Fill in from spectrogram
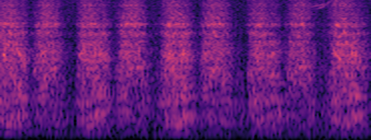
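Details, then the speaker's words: Knew Concepts guided saw (Compact Marquetry / Precision Die Saw), bearings correctly adjusted: even back-and-forth sliding whoosh, about four strokes a second, balls barely audible — smooth normal bearing slide, what good sounds like. "You know, it sounds smooth. You can kind of maybe hear the balls a little, but not much. It's just a smooth sliding noise. That's what you're looking for."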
